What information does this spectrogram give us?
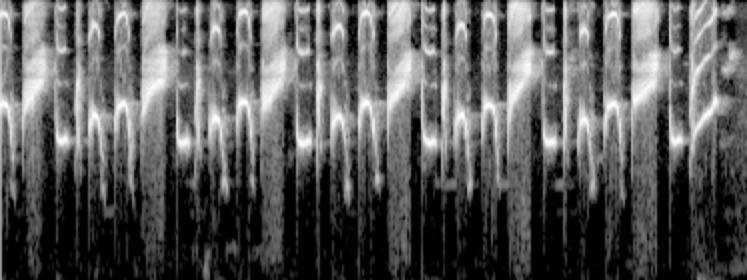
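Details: Training master song of an Asian pied starling, meant to spur birds into lively varied singing: a fast, steady string of loud down-slurred whistled notes, about one per second, each followed by a sharp high burst.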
